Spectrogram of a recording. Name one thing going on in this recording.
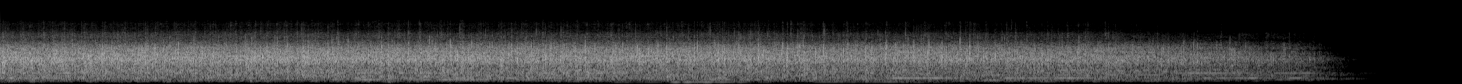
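A violin plays faintly.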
